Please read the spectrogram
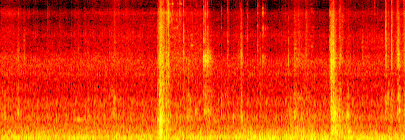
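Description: A heavy machine's engine runs steadily while glass liquor bottles crack and clink as they are crushed, with sharp cracks about two and a half, three and five seconds in.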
